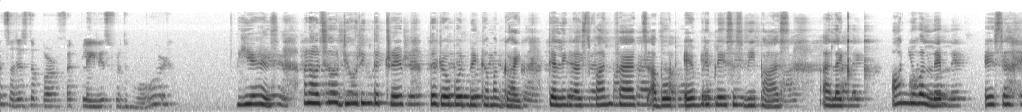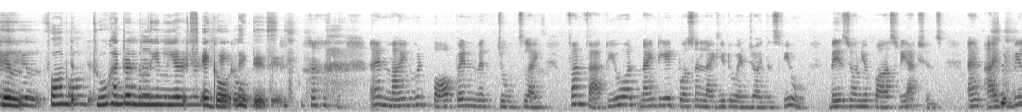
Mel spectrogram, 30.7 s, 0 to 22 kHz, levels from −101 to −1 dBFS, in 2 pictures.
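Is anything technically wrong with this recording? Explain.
Yes. Throughout this speech clip there is echo with no canceller. Each phrase returns roughly a third of a second later, about 10 dB quieter. The far end's loudspeaker feeds its microphone, and nothing removes that path. The copy sounds thinner, shadowing the talker.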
